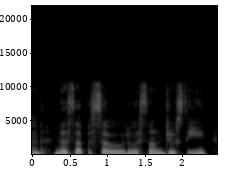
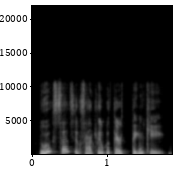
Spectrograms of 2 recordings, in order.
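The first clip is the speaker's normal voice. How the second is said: put-on high, loud ditzy girl voice; hammed-up Kelly from The Office; Kelly impression; 7 semitones higher, 6 dB louder than usual. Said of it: "when Kelly was like".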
